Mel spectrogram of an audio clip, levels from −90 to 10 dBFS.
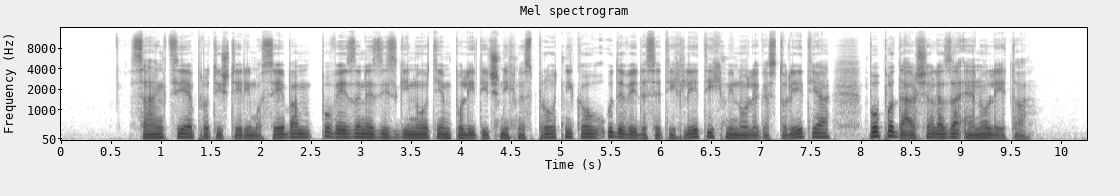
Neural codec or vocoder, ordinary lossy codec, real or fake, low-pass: none; none; real; 14.4 kHz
